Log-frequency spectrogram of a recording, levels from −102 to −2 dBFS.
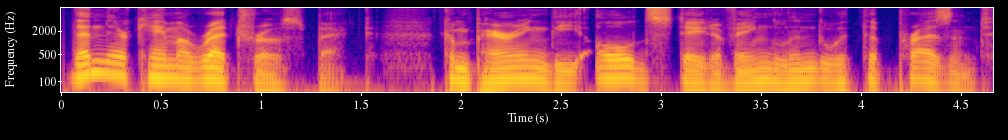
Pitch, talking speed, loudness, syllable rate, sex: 100 Hz, 180 wpm, -20 LUFS, 5.3 syllables/s, male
